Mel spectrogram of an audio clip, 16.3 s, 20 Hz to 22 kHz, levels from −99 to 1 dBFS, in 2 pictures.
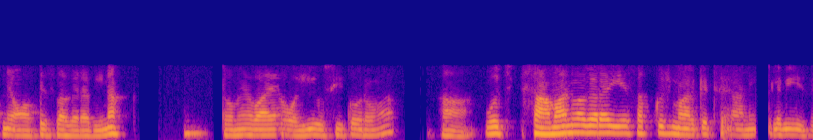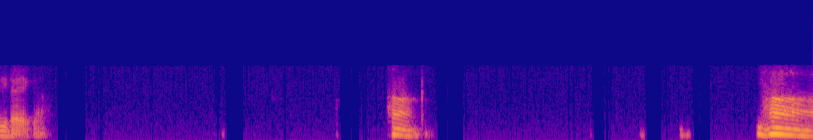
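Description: Lost AMR speech frames at 2.76–2.92 s and 7.24–7.37 s: the narrowband decoder bridged failed frames, about two then four, by repeating the last good pitch and vocal-tract settings with fading gain, so the speech smears briefly, then drops away before recovering roughly.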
